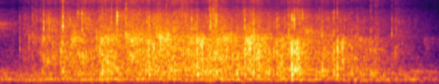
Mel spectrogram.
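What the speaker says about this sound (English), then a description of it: "We want to also give you a round of applause." Faint, even applause from an audience at a university's tenth-anniversary celebration, a continuous patter of many hands that holds steady throughout with no talk over it.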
